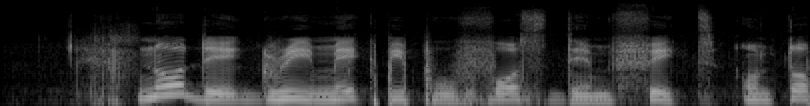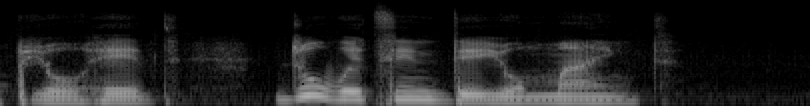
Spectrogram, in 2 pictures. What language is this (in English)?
Nigerian Pidgin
